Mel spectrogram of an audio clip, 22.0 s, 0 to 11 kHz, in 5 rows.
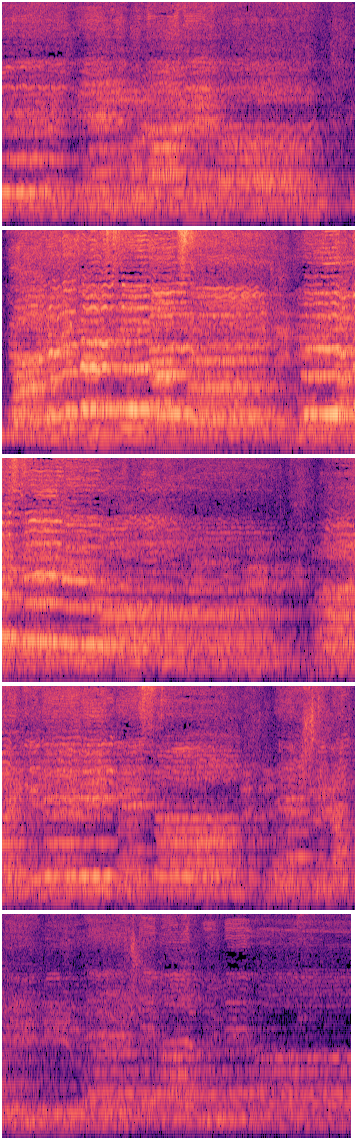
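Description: A cappella vocal ensemble singing a Basque song in several voice parts. The phrases are broken by short breaths about 4, 8 and 12 seconds in, swell loudest around the middle, and grow gradually softer toward the end.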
